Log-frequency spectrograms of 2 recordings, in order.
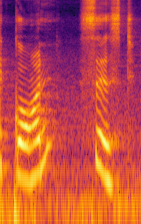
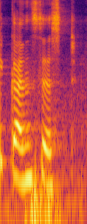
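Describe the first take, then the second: First: "कॉन्सिस्ट" split as con, pause, sist; syllable by syllable. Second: Said in the usual way. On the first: Shown as a demonstration. Teacher counting syllables for students, "कॉन्सिस्ट" broken in two. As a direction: say "कॉन्सिस्ट" in two separate beats. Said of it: "अलग-अलग sound". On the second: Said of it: "उतने syllable होते हैं".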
